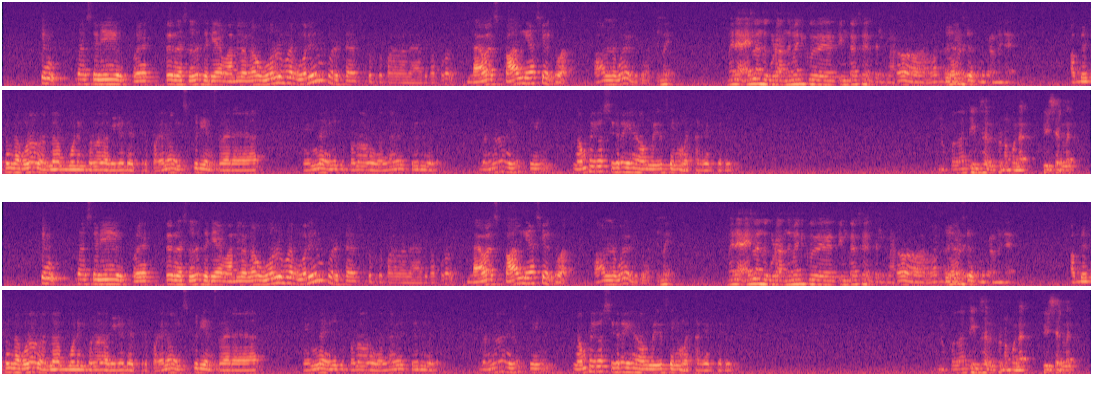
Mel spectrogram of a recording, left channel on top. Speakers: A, on the right; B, on the left.
A: இன்டர்நேஷனல செரியா வர்லன்னா ஒரு ஒரே ஒரு சான்ஸ் குடுத்துப்பாகலால அதுக்கப்றோ கால்லியாச்சு எடுக்கலா கால்ல கூட எடுக்கல
B: இந்த மாரி அயர்லாந்து கூட அந்த மாரி டீம் காச்சு எடுத்துருக்கலா
A: ஆ அப்டியாச்சு
B: அதுலயு எடுக்காமா
A: எடுத்து
B: உட்டானுங்க
A: அப்டி எத்துருந்தா கூட நல்லா போர்டிங் போட்வா நெறையா விக்கெட் எத்துருப்பா ஏன்னா எக்ஸ்பீரியன்ஸ் வேற என்ன ஏது ஆனா அவனுக்கு நல்லாவே தெரியு இதெல்ல யோச்சு நம்ப யோசிக்கிறோ ஏ அவங்க யோசிக்க மாட்றாங்கன்னு தெரில
B: நம்மதா டீம் செலக்ட் பண்ணனு போல பியூச்சர்ல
